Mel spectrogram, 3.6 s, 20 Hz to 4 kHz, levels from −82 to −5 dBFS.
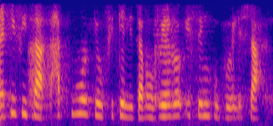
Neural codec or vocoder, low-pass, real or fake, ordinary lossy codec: codec, 16 kHz in and 24 kHz out, 0.8 kbps, FocalCodec, streaming, 65536 codes; 3.6 kHz; fake; AAC, 16 kbps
